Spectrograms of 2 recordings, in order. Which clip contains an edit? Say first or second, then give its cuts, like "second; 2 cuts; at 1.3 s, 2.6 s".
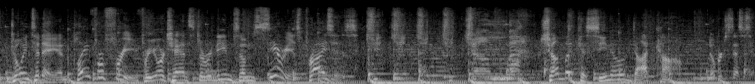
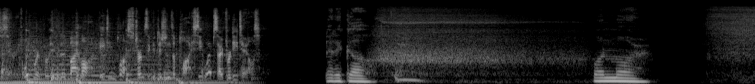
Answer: second; 1 cut; at 2.6 s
